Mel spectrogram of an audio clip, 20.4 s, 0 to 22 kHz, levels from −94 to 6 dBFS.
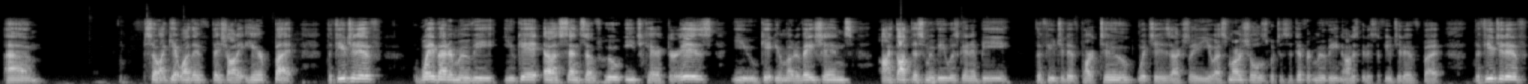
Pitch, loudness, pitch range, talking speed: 115 Hz, -21 LUFS, 105-120 Hz, 175 wpm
